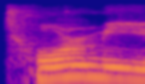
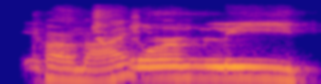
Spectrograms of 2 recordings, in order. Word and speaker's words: Tormey: Ironically, Tormey is said wrong here. No way. And not outside of Ireland. How could you mispronounce it? Tormey? Tormley, Tormby, Thorm, like every gross variation of the name.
